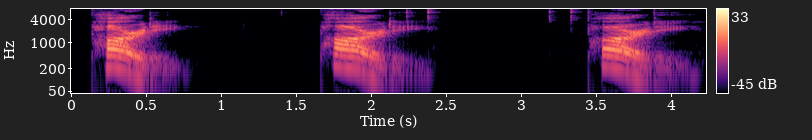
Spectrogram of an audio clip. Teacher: add a high tone to the end, but we'll have to finish low.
